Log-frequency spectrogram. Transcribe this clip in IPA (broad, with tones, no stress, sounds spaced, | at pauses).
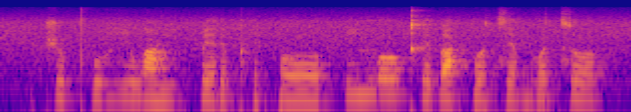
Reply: t͡ʃ ʊ˨ pʰ u˨ ɣ i˦˨ w ã˨ ɣ i˦ k͡p e˦ ɾ ɪ˨ pʰ e˨ k͡p oː˨ | i˦ ŋ oː˦ kʰ ɪ˨ ɗ a˦ k͡p ʊ˨ t͡s e˨ ɡʷ e˦ t͡s ʊ˨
